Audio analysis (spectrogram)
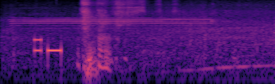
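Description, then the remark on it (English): Two short, loud horn beeps sound over a steady roar of traffic, followed by a burst of passing-vehicle noise and a low engine drone that continues in the background. “Just loud traffic and beeping.”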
